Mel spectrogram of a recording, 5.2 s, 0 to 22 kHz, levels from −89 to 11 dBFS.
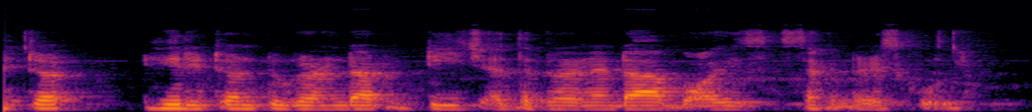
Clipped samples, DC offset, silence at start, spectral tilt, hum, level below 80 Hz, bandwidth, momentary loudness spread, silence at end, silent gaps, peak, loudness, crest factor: under 0.1%; under 0.1%; 0 s; -7.5 dB/octave; none; -64 dBFS; 7.6 kHz; 13 LU; 0.3 s; none; -6 dBFS; -24 LUFS; 18 dB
